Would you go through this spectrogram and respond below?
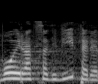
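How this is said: It is said in a harsh, rebuking tone. The speaker is sternly condemning the listeners. The speaker calls it right. "Quando Gesù stava riprendendo quegli ipocriti"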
